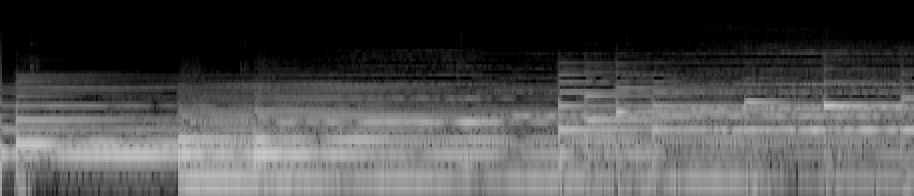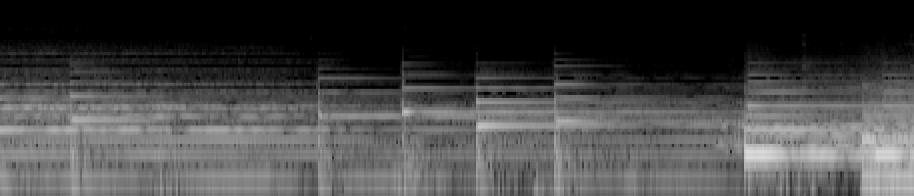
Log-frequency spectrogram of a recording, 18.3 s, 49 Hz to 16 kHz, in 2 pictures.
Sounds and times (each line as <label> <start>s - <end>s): Piano 0.0s - 18.2s
choir 3.1s - 14.2s
choir 15.0s - 18.2s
